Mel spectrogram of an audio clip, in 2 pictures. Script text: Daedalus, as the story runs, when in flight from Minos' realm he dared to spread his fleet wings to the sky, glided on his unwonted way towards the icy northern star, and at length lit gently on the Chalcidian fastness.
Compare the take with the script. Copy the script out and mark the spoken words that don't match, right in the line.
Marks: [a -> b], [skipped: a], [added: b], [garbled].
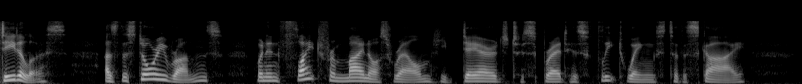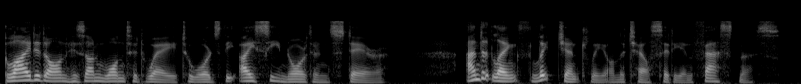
Daedalus, as the story runs, when in flight from Minos' realm he dared to spread his fleet wings to the sky, glided on his unwonted way towards the icy northern [star, -> stair] and at length lit gently on the Chalcidian fastness.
